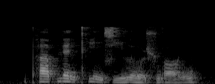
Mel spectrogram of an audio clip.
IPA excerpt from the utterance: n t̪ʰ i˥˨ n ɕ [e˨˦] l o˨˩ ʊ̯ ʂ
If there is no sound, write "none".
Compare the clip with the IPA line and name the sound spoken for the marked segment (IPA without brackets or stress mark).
i˨˦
